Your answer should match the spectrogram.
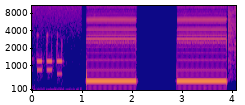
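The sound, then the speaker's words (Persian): A phone number for a throat specialist's office is punched in with three quick beeping keypad tones, followed by two long, steady ringing tones with a pause between them as the doctor's office is called. No one speaks. “با مطب اون دکتر تماس گرفت.”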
